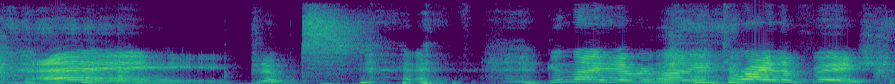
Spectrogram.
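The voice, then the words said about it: Old-time Catskills comedian voice. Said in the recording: “I'm in a very Catskills mindset right now ... the guy with the cigar and the bowler hat ... You're the Groucho Marx ... I emulated him.”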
